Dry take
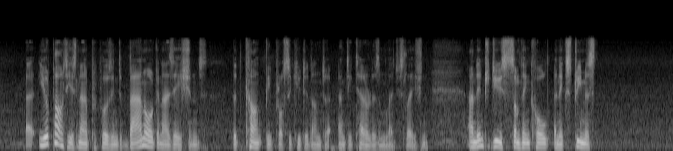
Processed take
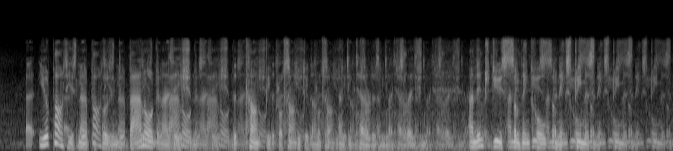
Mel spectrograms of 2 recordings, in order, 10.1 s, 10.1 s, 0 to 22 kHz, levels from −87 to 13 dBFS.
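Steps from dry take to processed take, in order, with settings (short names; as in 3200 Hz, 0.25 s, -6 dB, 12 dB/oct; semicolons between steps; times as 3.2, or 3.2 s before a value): in parallel at -1 dB: vocal rider within 4 dB 2 s; on the sum: warbling echo 0.571 s, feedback 57%, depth 50 cents, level -7 dB; gain -8 dB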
